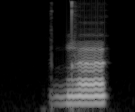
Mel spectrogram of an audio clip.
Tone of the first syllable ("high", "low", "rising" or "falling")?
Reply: high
